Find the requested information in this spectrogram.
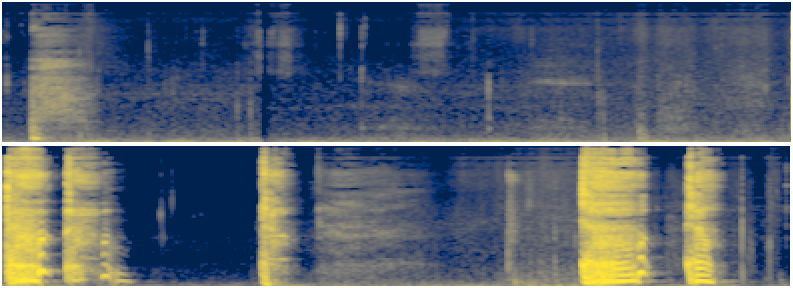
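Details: Harsh, loose coughs and throat clearing in pairs and single bursts, separated by quiet pauses in a small room; a coughing fit.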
